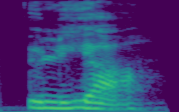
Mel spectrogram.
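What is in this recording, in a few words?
"ülya", Azerbaijani; Orfoqrafiya Lüğəti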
